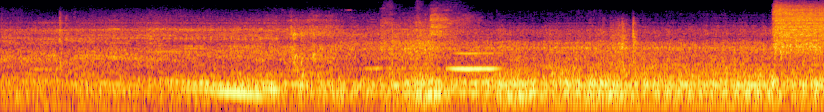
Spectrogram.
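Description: A heavy vehicle engine rumbling, its pitch rising about two seconds in, with a loud burst of hiss near the end.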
